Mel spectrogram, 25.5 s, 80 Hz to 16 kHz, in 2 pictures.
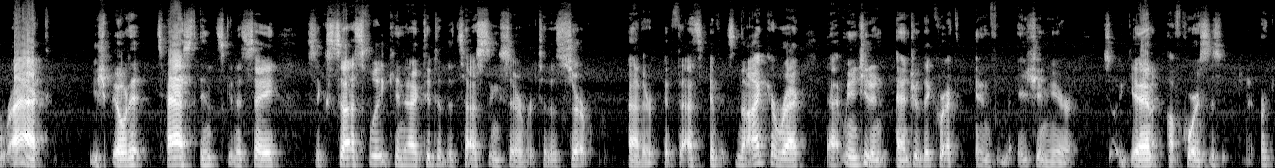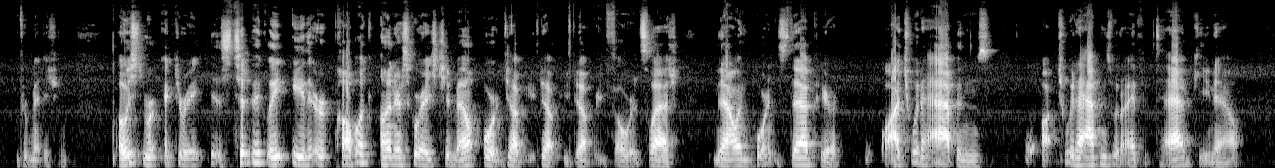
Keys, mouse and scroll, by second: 13.8 click, 17.5-18.1 typing, 22.4-23.1 typing, 25.2 typing.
